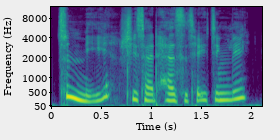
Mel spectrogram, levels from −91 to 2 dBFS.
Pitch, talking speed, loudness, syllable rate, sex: 245 Hz, 140 wpm, -16 LUFS, 5.1 syllables/s, female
